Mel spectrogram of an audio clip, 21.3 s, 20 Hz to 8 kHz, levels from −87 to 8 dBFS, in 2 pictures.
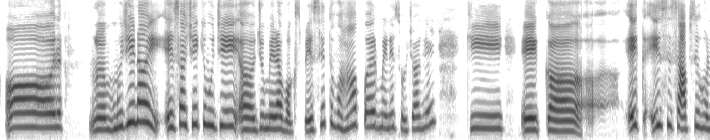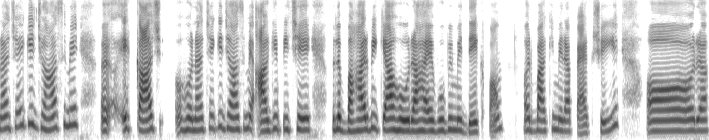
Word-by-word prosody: और 300 Hz, 0 st, +4 dB
अ, 300 Hz, -, -1 dB, 0.7 s
मुझे 310 Hz, +11 st, +2 dB
ना 415 Hz, 0 st, +5 dB, 0.4 s
ऐसा 355 Hz, +5 st, +1 dB
चाहिए 360 Hz, +2 st, -3 dB
कि 365 Hz, -, 0 dB
मुझे 330 Hz, -1 st, +1 dB
अ, 250 Hz, 0 st, +1 dB
जो 270 Hz, +3 st, -6 dB
मेरा 265 Hz, 0 st, +2 dB
वर्कस्पेस 220 Hz, +4 st, -4 dB
है 370 Hz, -, -3 dB
तो 370 Hz, -, -4 dB
वहाँ 300 Hz, +2 st, -3 dB
पर 310 Hz, +1 st, -1 dB
मैंने 285 Hz, +1 st, -8 dB
सोचा 250 Hz, 0 st, -7 dB
है 360 Hz, +6 st, -7 dB, 0.5 s
कि 275 Hz, 0 st, -4 dB, 0.3 s
एक 245 Hz, -1 st, +4 dB
अ -, -, +6 dB
अ, 220 Hz, -, +1 dB, 0.5 s
एक 435 Hz, +3 st, +4 dB
इस 345 Hz, -5 st, +1 dB
हिसाब 305 Hz, -7 st, +2 dB
से 320 Hz, +5 st, -7 dB
होना 260 Hz, -1 st, -2 dB
चाहिए 310 Hz, +5 st, -7 dB
कि 375 Hz, -, +2 dB
जहाँ 260 Hz, -1 st, -1 dB
से 290 Hz, +5 st, -6 dB
मैं 345 Hz, +2 st, -2 dB, 0.4 s
अ, -, -, -1 dB, 0.3 s
एक 255 Hz, +1 st, +2 dB
काँच 240 Hz, -, +5 dB, 0.4 s
होना 240 Hz, -1 st, 0 dB
चाहिए 270 Hz, +2 st, -8 dB
कि 310 Hz, -, -3 dB
जहाँ 260 Hz, -1 st, -1 dB
से 265 Hz, +1 st, -9 dB
मैं 260 Hz, -, -2 dB, 0.2 s
आगे 220 Hz, +5 st, -1 dB
पीछे 245 Hz, 0 st, -1 dB, 0.4 s
मतलब 255 Hz, 0 st, +5 dB
बाहर 230 Hz, +3 st, +4 dB
भी 275 Hz, 0 st, -1 dB
क्या 240 Hz, -1 st, +6 dB
हो 225 Hz, -1 st, +7 dB
रहा 225 Hz, 0 st, +3 dB
है 220 Hz, 0 st, +4 dB
वो 230 Hz, +2 st, -1 dB
भी 250 Hz, +2 st, -3 dB
मैं 235 Hz, -1 st, -1 dB
देख 200 Hz, +2 st, 0 dB
पाऊँ 255 Hz, +3 st, -4 dB, 0.3 s
और 240 Hz, 0 st, -2 dB
बाकी 225 Hz, +3 st, 0 dB
मेरा 225 Hz, -3 st, -2 dB
पैक 170 Hz, +2 st, -3 dB
चाहिए 235 Hz, -, -4 dB, 0.5 s
और 225 Hz, +1 st, +2 dB
260 Hz, 175 wpm, -22 LUFS, 230-300 Hz, 0.7 s, हो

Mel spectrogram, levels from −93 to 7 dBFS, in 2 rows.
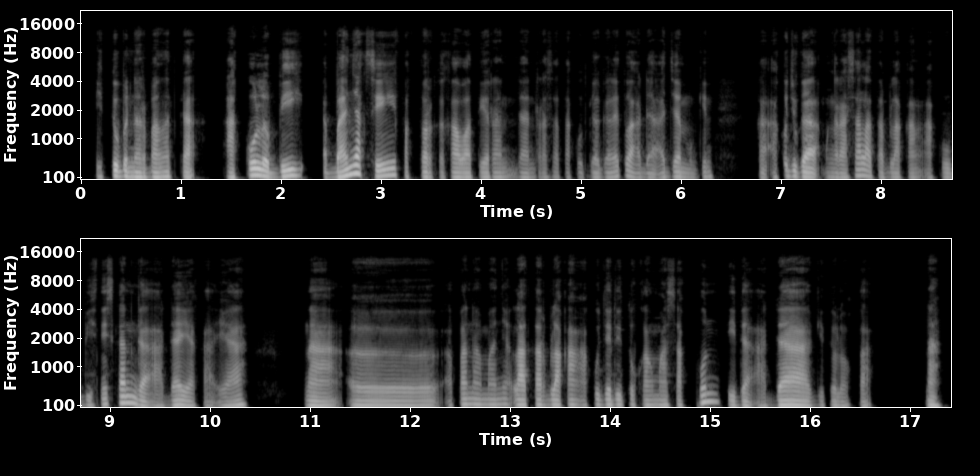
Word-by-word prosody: Itu 125 Hz, +3 st, +3 dB
bener 110 Hz, -3 st, +4 dB
banget, 110 Hz, +1 st, +2 dB
Kak. -, -, +2 dB, 0.3 s
Aku 105 Hz, +8 st, +5 dB
lebih, 130 Hz, +4 st, +6 dB, 0.2 s
e -, -, -3 dB
banyak 140 Hz, -, +7 dB
sih 140 Hz, +5 st, +4 dB
faktor 115 Hz, -3 st, -3 dB
kekhawatiran 105 Hz, 0 st, -2 dB
dan 100 Hz, -1 st, -7 dB
rasa 105 Hz, +1 st, -13 dB
takut 105 Hz, 0 st, -15 dB
gagalnya 105 Hz, +2 st, -5 dB
itu 135 Hz, -, -3 dB
ada 100 Hz, -3 st, -6 dB
aja 115 Hz, +3 st, -2 dB
mungkin, 105 Hz, +3 st, -10 dB, 0.5 s
Kak. -, -, -8 dB
Aku -, -, -9 dB
juga 115 Hz, -5 st, +4 dB
ngerasa 105 Hz, +5 st, -3 dB
latar 115 Hz, -5 st, -2 dB
belakang 100 Hz, -1 st, -8 dB
aku 100 Hz, +2 st, -10 dB
bisnis 105 Hz, +6 st, -6 dB
kan 155 Hz, 0 st, +5 dB
enggak 90 Hz, -7 st, -1 dB
ada 105 Hz, -, -1 dB
ya, 100 Hz, -2 st, 0 dB
Kak, 95 Hz, -2 st, -13 dB
ya. 95 Hz, +3 st, -3 dB, 0.7 s
Nah, 100 Hz, -1 st, +1 dB
eee, 100 Hz, -1 st, -1 dB
apa 100 Hz, +6 st, -5 dB
namanya, 125 Hz, 0 st, -4 dB
latar 115 Hz, 0 st, +2 dB
belakang 115 Hz, +1 st, 0 dB
aku 115 Hz, +3 st, -7 dB
jadi 115 Hz, -1 st, -2 dB
tukang 110 Hz, -1 st, -6 dB
masak 110 Hz, 0 st, -5 dB
pun 180 Hz, +2 st, 0 dB
tidak 100 Hz, -4 st, -3 dB
ada 105 Hz, +2 st, +3 dB
gitu 100 Hz, 0 st, -12 dB
loh, 95 Hz, 0 st, -6 dB
Kak. -, -, -8 dB, 0.6 s
Nah, 100 Hz, -, +1 dB
105 Hz, 170 wpm, -28 LUFS, 100-115 Hz, 0.7 s, banyak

